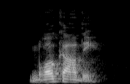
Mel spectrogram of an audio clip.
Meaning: to mock, ridicule
- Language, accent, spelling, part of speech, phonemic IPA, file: French, France, brocarder, verb, /bʁɔ.kaʁ.de/, LL-Q150 (fra)-brocarder.wav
